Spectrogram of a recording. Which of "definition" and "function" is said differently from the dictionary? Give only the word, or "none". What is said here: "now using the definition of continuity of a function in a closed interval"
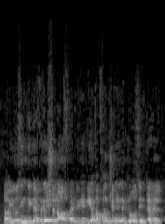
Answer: definition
